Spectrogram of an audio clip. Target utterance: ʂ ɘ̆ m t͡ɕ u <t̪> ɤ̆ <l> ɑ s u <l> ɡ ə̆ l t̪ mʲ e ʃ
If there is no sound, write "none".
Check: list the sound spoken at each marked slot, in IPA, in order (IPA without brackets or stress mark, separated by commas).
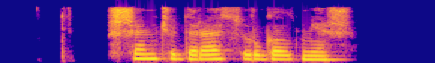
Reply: d̪, ɾ, r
